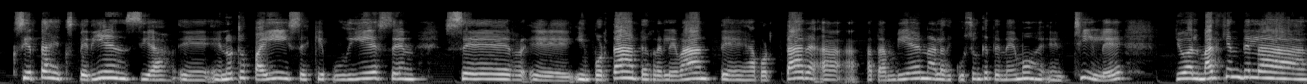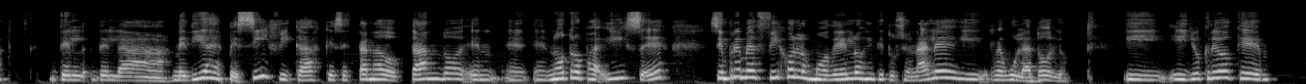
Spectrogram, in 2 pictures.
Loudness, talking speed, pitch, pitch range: -19 LUFS, 130 wpm, 240 Hz, 215-275 Hz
